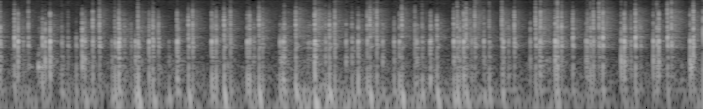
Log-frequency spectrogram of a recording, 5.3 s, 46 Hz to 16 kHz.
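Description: Long nails rapidly tap and scratch the front of a small hollow varnished wooden chest held in both hands. The result is a quick, uneven run of dry, bright clicks with short scraping strokes, each decaying almost instantly, with little low end and a hollow knock near 1.7 kHz.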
